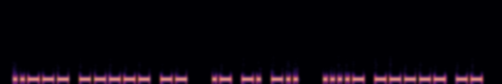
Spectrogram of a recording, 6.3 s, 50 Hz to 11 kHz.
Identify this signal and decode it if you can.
Morse code, heard as a keyed tone, about 29 wpm, 700 Hz. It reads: 20M AND 40M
